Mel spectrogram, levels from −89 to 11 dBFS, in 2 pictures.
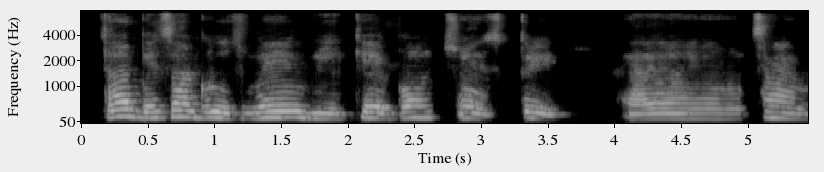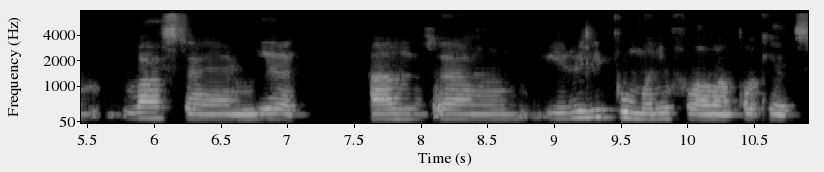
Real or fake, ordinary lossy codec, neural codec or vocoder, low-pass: fake; none; codec, 16 kHz, 4 kbps, X-Codec, HuBERT features, trained on general audio; 7.2 kHz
